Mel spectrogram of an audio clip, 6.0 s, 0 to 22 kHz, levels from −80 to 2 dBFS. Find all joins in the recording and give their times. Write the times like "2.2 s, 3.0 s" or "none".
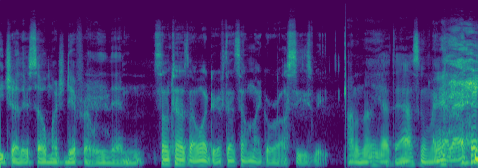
4.1 s

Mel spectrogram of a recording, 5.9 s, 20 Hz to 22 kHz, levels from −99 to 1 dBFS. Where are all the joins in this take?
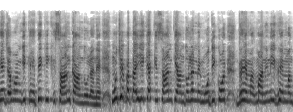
none

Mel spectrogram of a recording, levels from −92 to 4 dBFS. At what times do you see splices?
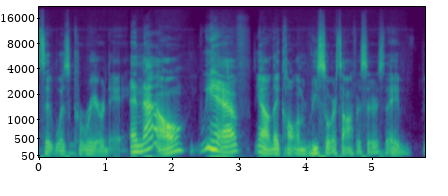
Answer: none

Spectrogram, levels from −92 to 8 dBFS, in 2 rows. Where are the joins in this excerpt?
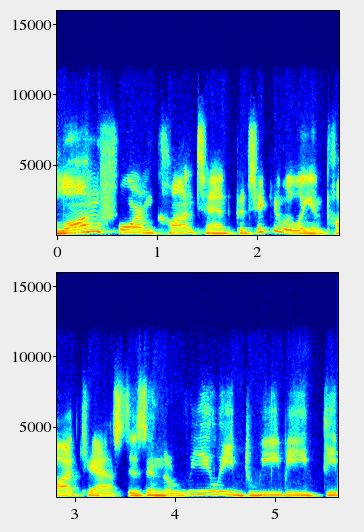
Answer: none

